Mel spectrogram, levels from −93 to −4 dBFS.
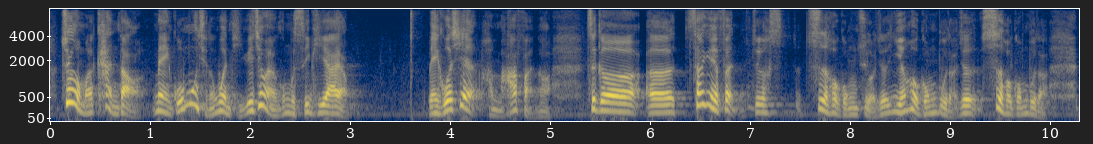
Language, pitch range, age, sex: Chinese, 155-225 Hz, 50-69, male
